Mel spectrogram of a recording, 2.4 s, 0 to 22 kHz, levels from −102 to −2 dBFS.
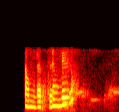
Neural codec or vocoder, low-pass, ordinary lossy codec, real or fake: codec, 44.1 kHz, 2.6 kbps, DAC; 3.6 kHz; Opus, 16 kbps; fake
